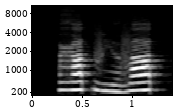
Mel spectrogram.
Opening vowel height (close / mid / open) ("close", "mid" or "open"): open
